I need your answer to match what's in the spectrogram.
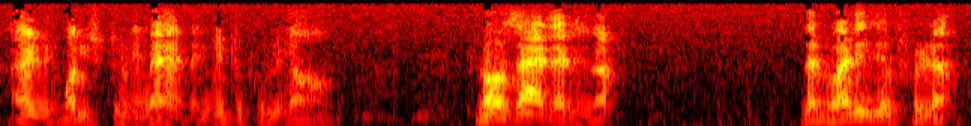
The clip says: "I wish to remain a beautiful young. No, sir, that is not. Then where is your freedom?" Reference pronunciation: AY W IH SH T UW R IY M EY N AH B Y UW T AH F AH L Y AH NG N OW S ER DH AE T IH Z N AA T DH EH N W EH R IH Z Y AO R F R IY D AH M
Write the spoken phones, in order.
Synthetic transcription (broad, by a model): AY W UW S T UW R IY M EY N AH B Y UW T AH F AH L Y AH NG N OW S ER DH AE T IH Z N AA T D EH N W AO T IH Z Y AO R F R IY D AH M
